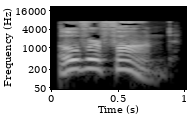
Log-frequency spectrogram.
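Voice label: "overfond", British English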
